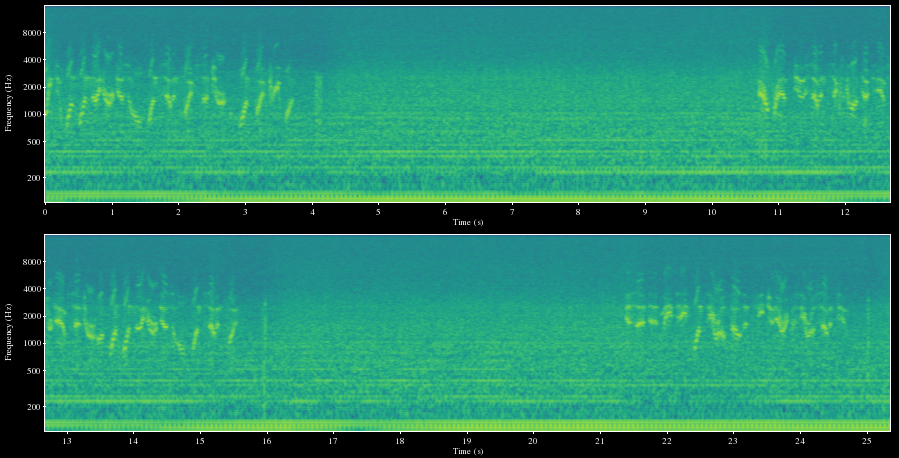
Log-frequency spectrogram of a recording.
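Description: A propeller plane's engines drone steadily.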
